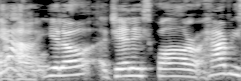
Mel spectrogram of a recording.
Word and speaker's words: je ne sais quoi: A je ne sais quoi, or however you say that. Je ne sais quoi.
